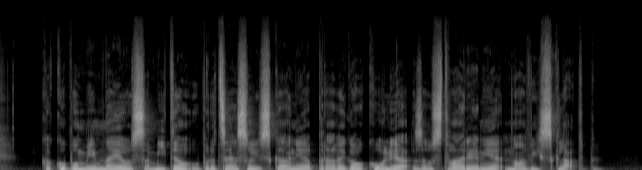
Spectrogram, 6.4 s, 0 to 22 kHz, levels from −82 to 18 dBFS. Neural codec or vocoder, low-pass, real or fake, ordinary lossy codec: none; 19.8 kHz; real; none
